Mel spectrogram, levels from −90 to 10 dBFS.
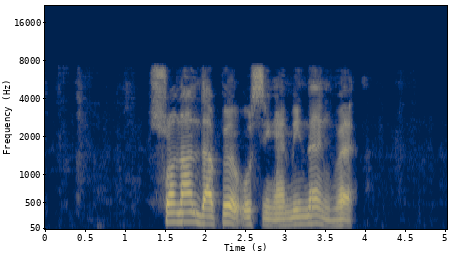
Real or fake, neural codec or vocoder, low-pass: fake; codec, 16 kHz in and 24 kHz out, 1.1 kbps, FireRedTTS-2 codec; 7.2 kHz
